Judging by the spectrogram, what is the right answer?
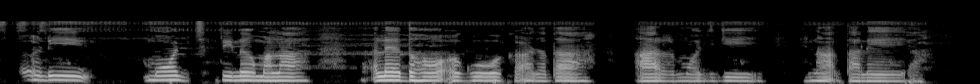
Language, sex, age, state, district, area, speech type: Santali, female, 30-45, West Bengal, Uttar Dinajpur, rural, spontaneous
